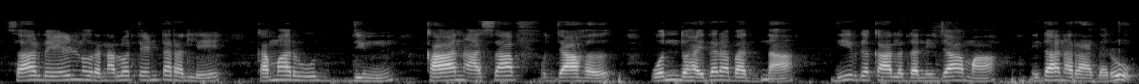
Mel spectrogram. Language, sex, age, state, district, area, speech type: Kannada, female, 60+, Karnataka, Udupi, rural, read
